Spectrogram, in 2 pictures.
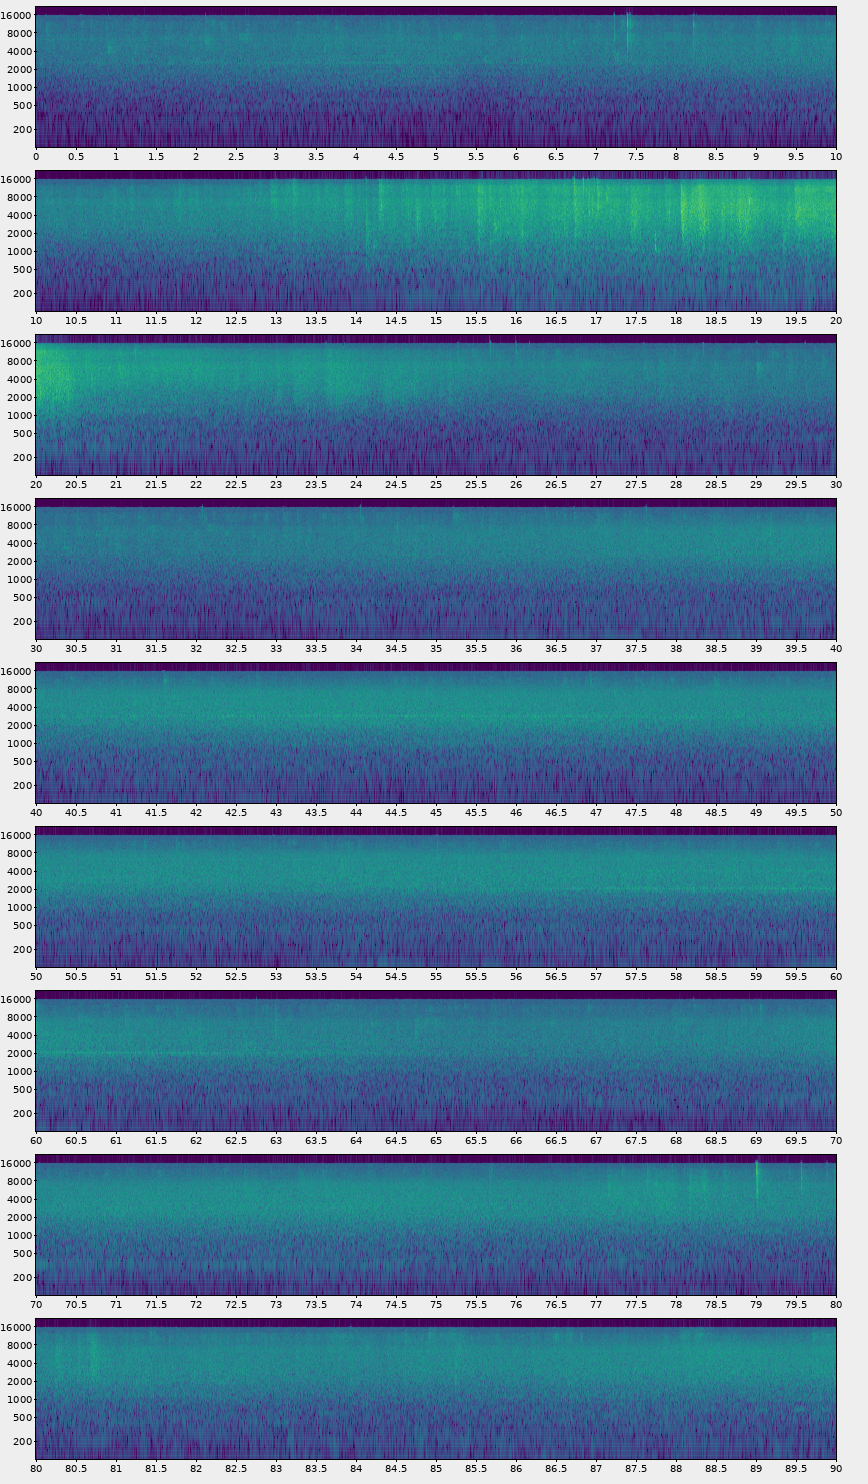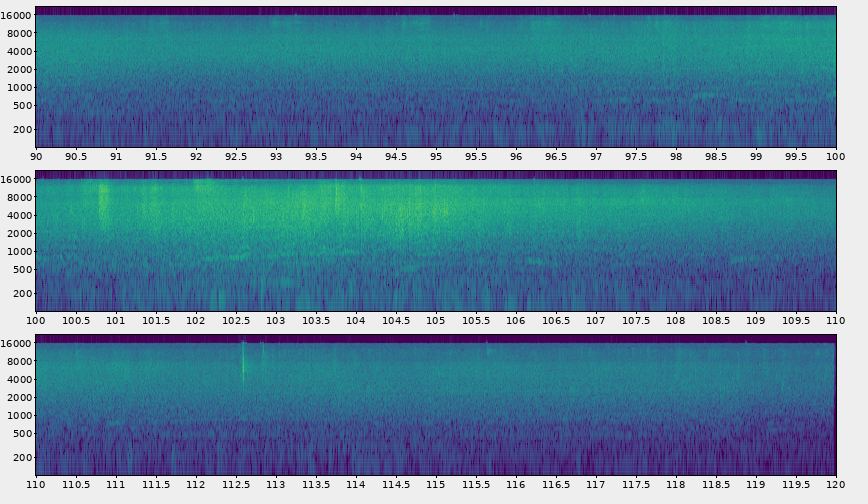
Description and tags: Sound of a soft rain on a street and a car drive by
rain, street, car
